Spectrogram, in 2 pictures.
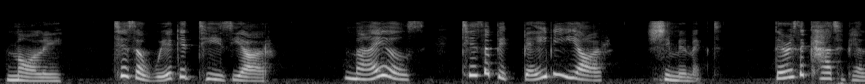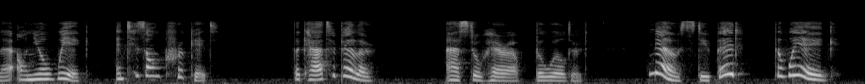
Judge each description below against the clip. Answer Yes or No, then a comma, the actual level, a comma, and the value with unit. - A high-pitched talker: Yes, high, 235 Hz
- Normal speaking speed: No, slow, 125 wpm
